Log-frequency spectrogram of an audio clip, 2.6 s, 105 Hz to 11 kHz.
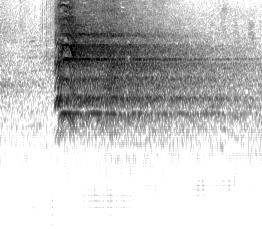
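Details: Single sudden harmonic call from Niko the beluga, in training at the Port of Nagoya Public Aquarium on 25 February 2024; a bright, rich tone bursts in and slowly fades over two seconds in an echoing hall.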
